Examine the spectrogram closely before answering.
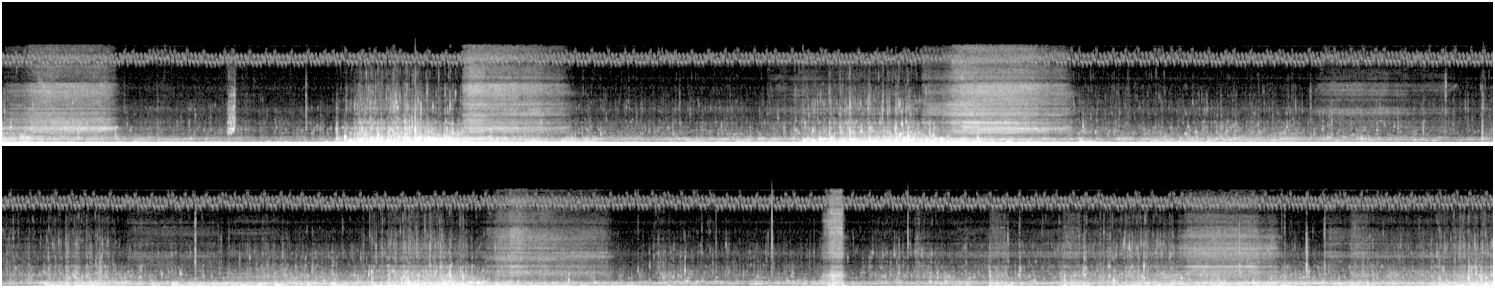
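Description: Scuba diver breathing underwater through a regulator: a bubbling rush of exhaled air about every four to five seconds, with quieter gurgling between breaths. A single sharp click comes about three quarters of the way in.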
